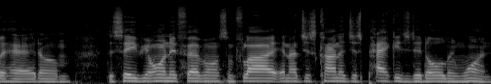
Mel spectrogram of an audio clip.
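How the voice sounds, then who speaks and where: Fairly high-pitched man at a fairly quick pace, monotone and flat, in a very clean recording with a silent background. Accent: New York. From New York, the Bronx. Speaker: rapper and designer. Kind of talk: casual interview. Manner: halting, many fillers.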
